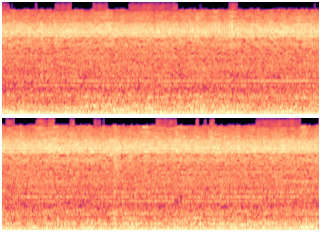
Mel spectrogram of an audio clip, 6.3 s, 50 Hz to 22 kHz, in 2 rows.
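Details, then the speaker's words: 2010 Mercedes-Benz GLK 350 3.5 V6 after swapping and cleaning the exhaust cam solenoid (earlier P0017 and bank 1 misfires): steady even idle, no stumbles; running smooth on all six cylinders, no misfires. "Well, that's nice. Seems to be running smooth on all 6 cylinders, no more misfires."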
